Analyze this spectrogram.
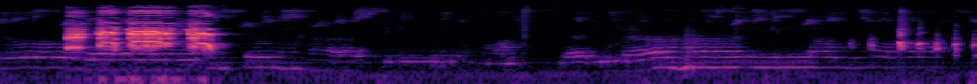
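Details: Junglefowl from Aceh crowing, a recording used to lure wild birds: one loud, harsh, broken crow of about a second, followed by quieter tonal background sounds and a brief burst near the end.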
